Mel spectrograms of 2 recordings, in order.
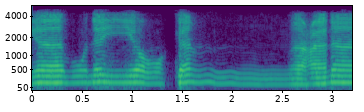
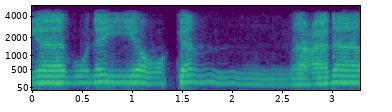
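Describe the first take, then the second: First: The b merges into the following m. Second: The b merges into the following m.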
